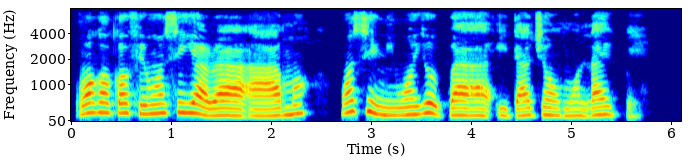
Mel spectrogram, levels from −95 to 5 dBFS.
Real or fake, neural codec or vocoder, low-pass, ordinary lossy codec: fake; vocoder, 22.05 kHz, 80 mel bands, Vocos; 7.2 kHz; none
